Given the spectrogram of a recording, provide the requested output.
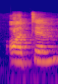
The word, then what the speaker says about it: autumn: N is not pronounced when it comes after M at the end of a word. Let's look at the examples. Autumn, hymn, column, solemn, etc.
